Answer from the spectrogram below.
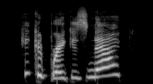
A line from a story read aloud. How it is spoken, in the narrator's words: I cried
